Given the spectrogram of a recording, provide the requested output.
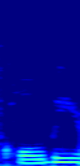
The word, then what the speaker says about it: Colby: I think you're supposed to say Colby, or you're supposed to pronounce the L.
